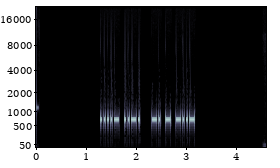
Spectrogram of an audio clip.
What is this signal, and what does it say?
Morse code, heard as a keyed tone, about 35 wpm, 700 Hz. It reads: 4F NTX
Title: Field Day Exchanges Encore - 35wpm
